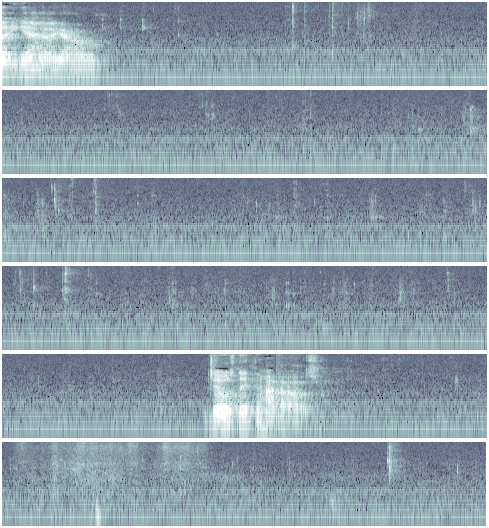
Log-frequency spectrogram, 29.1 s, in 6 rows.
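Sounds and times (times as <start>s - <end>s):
person chewing: 2.8s - 3.8s, 5.8s - 21.2s, 26.4s - 29.0s.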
